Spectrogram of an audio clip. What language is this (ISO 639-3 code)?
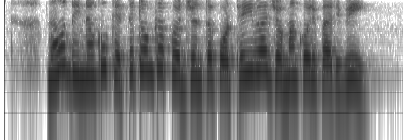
ori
